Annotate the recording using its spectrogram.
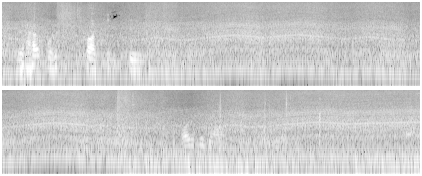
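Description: A vehicle engine hums steadily, its pitch rising and falling as it drives.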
